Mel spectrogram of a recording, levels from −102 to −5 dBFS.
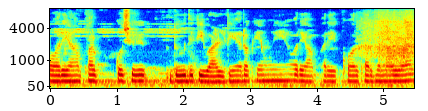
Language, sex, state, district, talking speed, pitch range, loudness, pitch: Hindi, female, Uttar Pradesh, Budaun, 210 wpm, 180-185 Hz, -15 LUFS, 180 Hz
